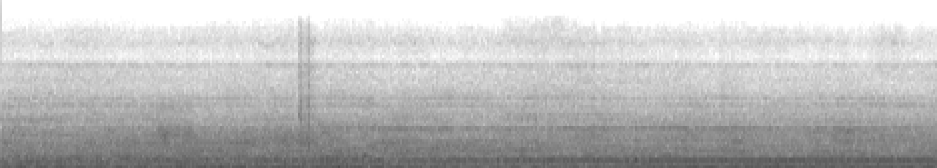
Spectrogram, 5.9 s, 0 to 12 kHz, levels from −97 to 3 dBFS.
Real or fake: fake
